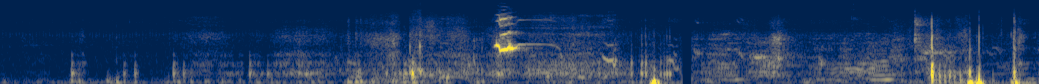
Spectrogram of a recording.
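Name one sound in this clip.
Puppies shuffle and scratch on a soft floor.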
